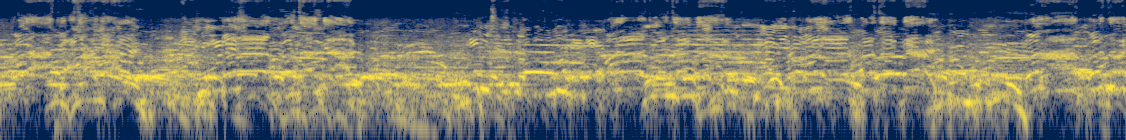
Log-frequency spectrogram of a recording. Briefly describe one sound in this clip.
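A large outdoor crowd of men cheers and shouts excitedly close by.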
